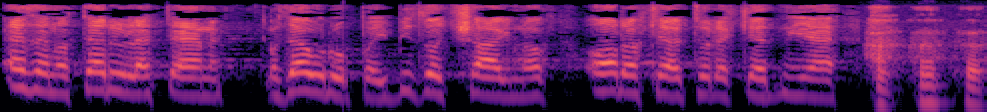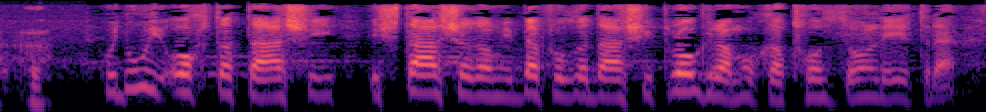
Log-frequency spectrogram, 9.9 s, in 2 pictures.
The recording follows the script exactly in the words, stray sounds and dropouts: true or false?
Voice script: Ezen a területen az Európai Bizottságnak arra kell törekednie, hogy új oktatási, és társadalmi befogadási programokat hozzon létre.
false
